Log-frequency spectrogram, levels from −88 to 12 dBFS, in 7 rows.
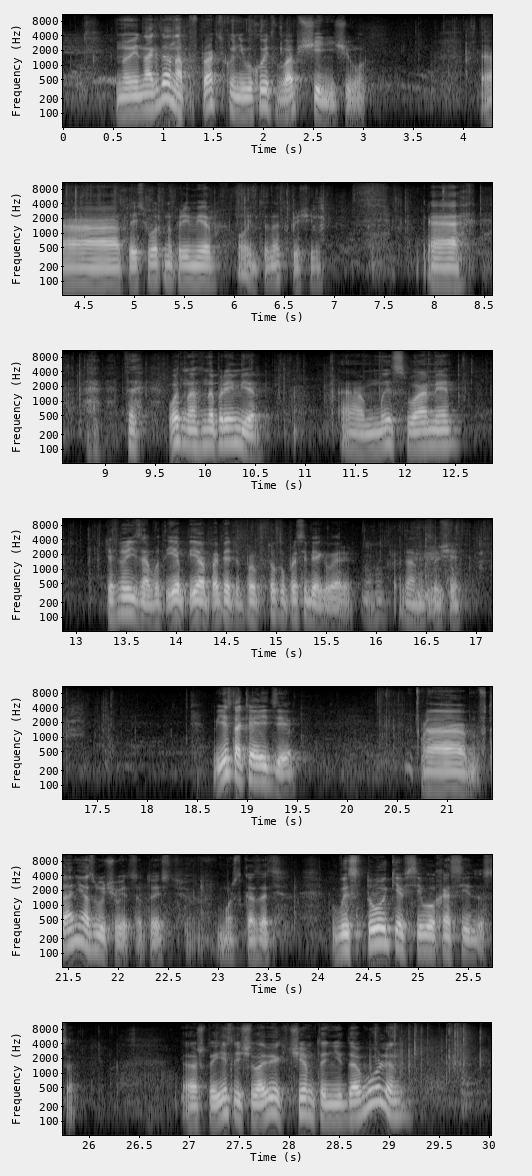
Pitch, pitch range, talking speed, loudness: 115 Hz, 105-130 Hz, 105 wpm, -20 LUFS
